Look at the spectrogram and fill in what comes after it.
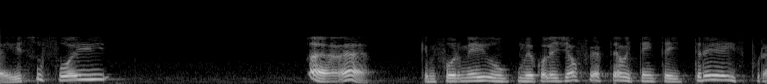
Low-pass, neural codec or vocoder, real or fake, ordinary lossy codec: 3.6 kHz; none; real; none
